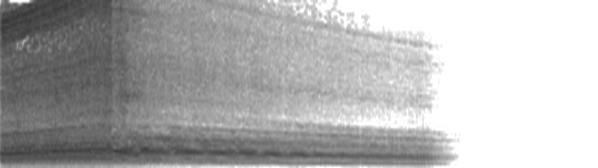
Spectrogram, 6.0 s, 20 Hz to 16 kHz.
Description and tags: Selfmade record sounds @ Home and edit with WaveLab6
